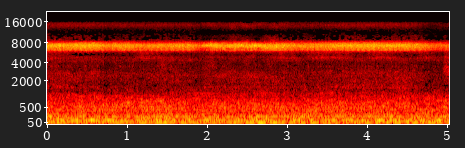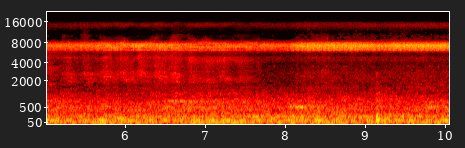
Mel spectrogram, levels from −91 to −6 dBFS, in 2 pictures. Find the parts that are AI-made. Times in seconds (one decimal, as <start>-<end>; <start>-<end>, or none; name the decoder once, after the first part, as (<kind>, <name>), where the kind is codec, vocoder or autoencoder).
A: 1.9-2.9 (codec, DAC); 5.7-7.7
